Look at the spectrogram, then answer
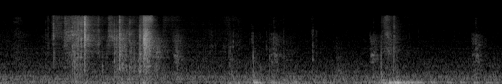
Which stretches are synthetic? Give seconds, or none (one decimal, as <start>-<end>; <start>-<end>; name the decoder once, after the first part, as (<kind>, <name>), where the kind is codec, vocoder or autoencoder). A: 0.8-2.3 (autoencoder, DAC-VAE)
